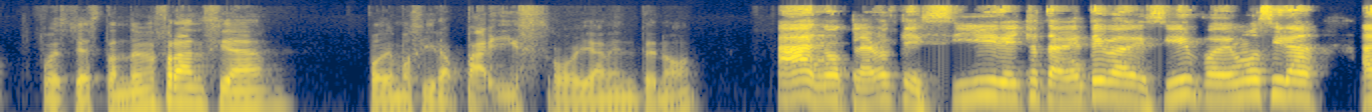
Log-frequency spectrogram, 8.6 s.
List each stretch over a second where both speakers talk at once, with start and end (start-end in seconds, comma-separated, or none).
none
